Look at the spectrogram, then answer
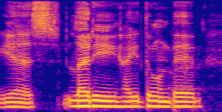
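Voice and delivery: deadpan, flat, slow monotone with no lift. Showing how he always talks in the movie, do a monotone Vin impression. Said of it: "He's so like monotone".

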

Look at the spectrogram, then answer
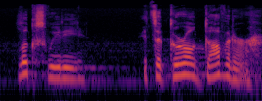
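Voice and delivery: hushed, soft stage whisper. Retelling what a young mother told her daughter at the fair: imitating a hushed voice. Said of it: "she said in this hushed voice".

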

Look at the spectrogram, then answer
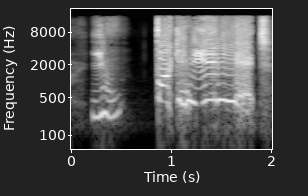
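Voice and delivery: all-out, really loud, high-pitched shouting. A fan venting about their team wasting a timeout and losing, really loud. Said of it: "I'm sorry, I got really loud right there".

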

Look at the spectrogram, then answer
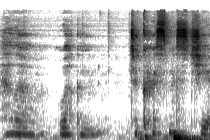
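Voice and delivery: smooth late-night radio host voice, slow and low. Recalling a woman who hosted late-night Christmas music: low smooth voice impression. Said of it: "she'd always be like".

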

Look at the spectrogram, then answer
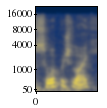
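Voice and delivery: easy-going put-on Welsh accent. Retelling what the actor said when he came in: imitating a Welsh accent. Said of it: "his Welsh accent".

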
